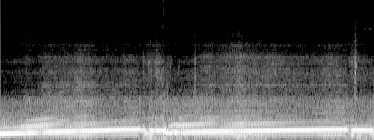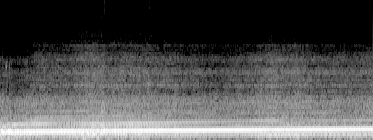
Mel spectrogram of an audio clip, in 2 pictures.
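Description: Turbocharged Nissan Sentra Spec V four-cylinder engine at full throttle, heard from inside the cabin, pulling hard through the gears. The engine note climbs, drops sharply at an upshift about two seconds in and again at a second upshift about five and a half seconds in, then climbs steadily again.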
